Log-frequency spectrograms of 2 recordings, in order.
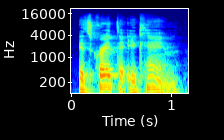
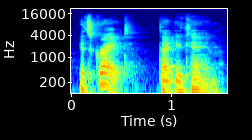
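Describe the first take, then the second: First: It runs on with no pause after great. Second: There is a pause after great. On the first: The speaker calls it right. "extraposition sounds like" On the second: The speaker calls it wrong.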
